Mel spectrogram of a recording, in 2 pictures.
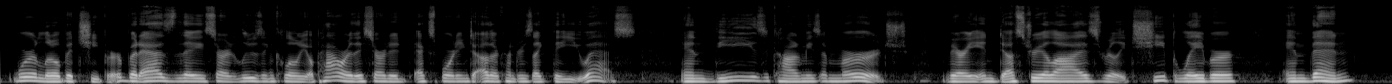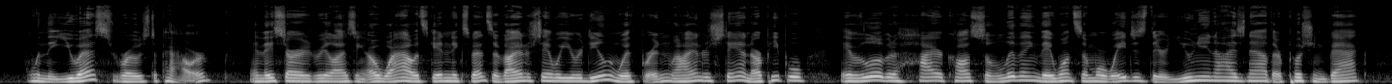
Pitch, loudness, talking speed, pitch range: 145 Hz, -22 LUFS, 170 wpm, 135-160 Hz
